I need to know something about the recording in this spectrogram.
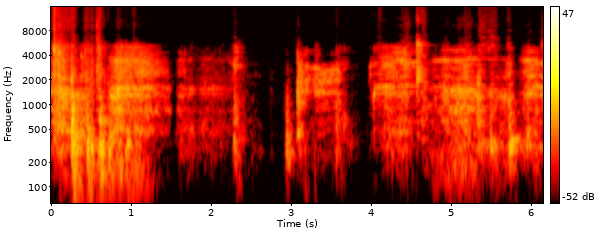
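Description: Studio lighting gear being handled and moved: rustling and scraping with a few light knocks and clicks, pausing briefly twice.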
